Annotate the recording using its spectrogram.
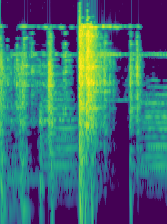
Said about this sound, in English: Well, before I try, I'm going to rip something off. No, not your head. Just the telephone.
